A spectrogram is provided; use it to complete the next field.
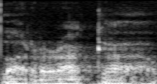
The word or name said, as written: baraka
